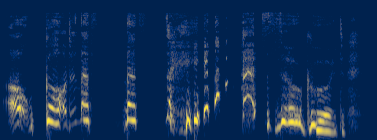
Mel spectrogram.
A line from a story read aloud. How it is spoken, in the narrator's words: the chick screamed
